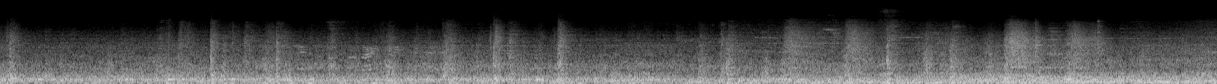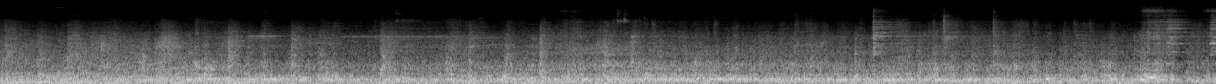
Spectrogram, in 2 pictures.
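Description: The New Delhi–Dibrugarh Rajdhani Express crosses on the adjacent track near Lucknow, heard from aboard a train as a loud, sustained rumble with rhythmic clickety-clack and occasional wheel squeal throughout.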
